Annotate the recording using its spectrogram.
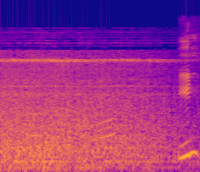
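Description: Helicopter flying low overhead, a steady wash of rotor and turbine noise with a thin high whine, heard through a phone's microphone; it fades out near the end as a woman's voice begins.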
